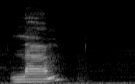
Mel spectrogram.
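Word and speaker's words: لام: লাম লেটারটা কিভাবে উচ্চারণ হয় দেখেন, লাম জিহ্বার আগার কিনারা, এই যে জিহ্বার আগা, তার আগার যে কিনারা, আগা সামনের দিকের যে কিনারাটা, জিহ্বার আগার সামনের কিনারাটা সামনের উপরে দুই দাঁতের মাড়ির সঙ্গে লাগে, সামনের যে দুই দাঁত রয়েছে, সামনের এই যে দুই দাঁত, দুই দাঁতের এই যে গোড়া, এই দুই দাঁতের গোড়ার সঙ্গে আপনার এই জিহ্বার আগার কিনারাটা ঠেকিয়ে দিবেন।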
